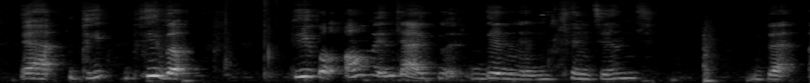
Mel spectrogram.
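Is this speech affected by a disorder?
Yes: cerebral palsy; from birth.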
